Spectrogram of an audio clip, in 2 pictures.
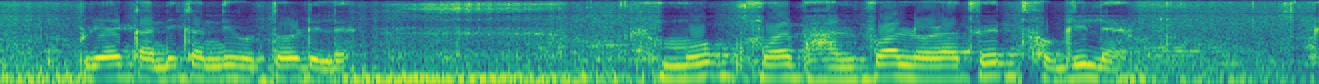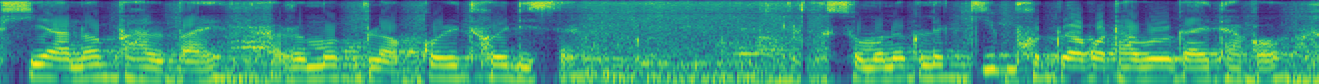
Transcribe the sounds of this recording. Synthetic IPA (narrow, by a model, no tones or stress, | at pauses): pɹijajkandikandiutːɔɹdilɛ | mʊkmojbʱalpʊwalɔɹatʊɛtʰoɡilɛ | xianɔk̚bʱalpaja̰ɹumʊk̚blɔkːoɹitʰojdisɛ̰ | somɔnɔkolɛkipʰotʊakɔtʰabʊɹɡajtʰakɔ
